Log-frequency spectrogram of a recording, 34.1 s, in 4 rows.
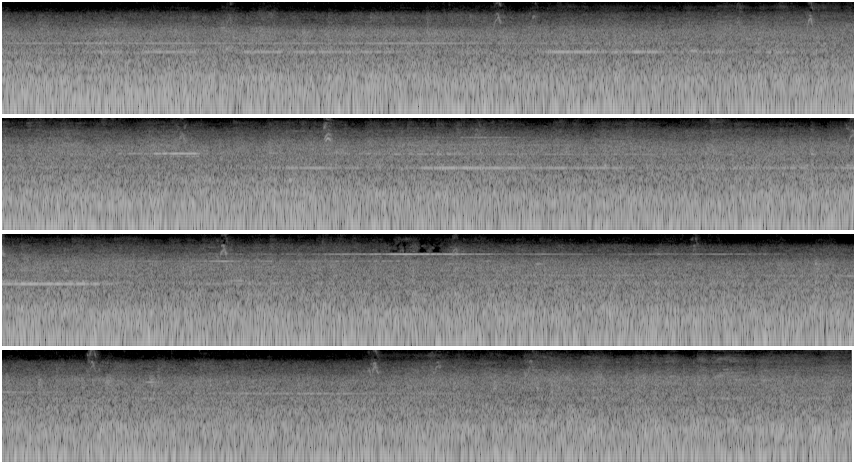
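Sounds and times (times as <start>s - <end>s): freight train rumbling: 0.0s - 34.0s
faint high squeals: 9.7s - 10.7s, 20.2s - 24.7s.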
